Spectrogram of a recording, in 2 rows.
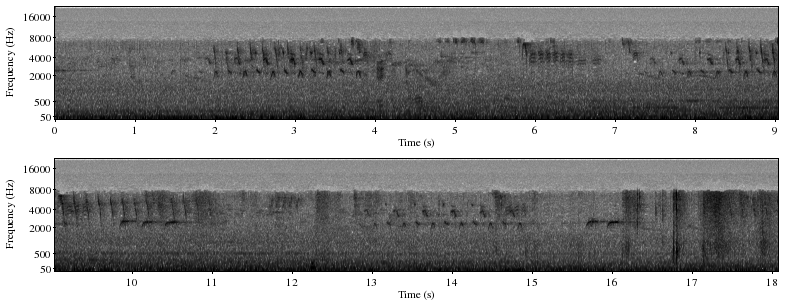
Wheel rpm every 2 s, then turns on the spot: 0, 0, 0, 0, 0, 0, 0, 0, 0.
none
